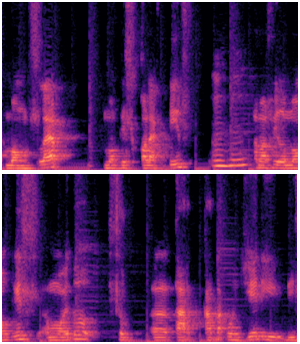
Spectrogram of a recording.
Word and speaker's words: Filmonkish: Ada yang bilang film On Kiss, ada yang bilang film Monkish, yang sebenarnya adalah film Monkish.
